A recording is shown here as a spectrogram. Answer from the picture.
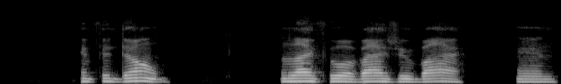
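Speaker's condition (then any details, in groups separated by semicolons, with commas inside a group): ALS; voice currently clear, considering voice banking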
